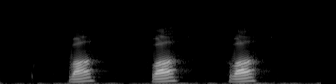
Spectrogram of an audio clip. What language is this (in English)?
Norwegian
